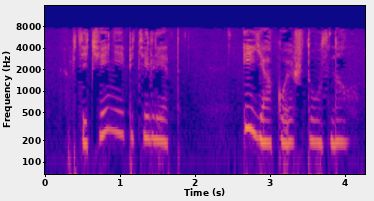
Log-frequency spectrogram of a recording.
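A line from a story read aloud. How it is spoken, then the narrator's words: Deep sigh, then speaking. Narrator (Russian): Иуда глубоко вздохнул и сказал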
